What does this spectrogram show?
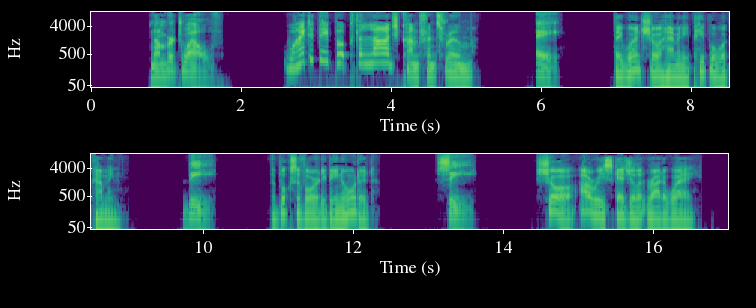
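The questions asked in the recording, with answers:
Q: Why did they book the large conference room?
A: A: They weren't sure how many people were coming.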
